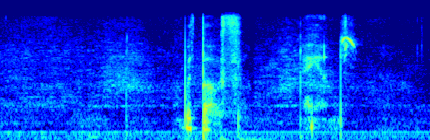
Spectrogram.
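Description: Gloved hands brush and rub across a tabletop.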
